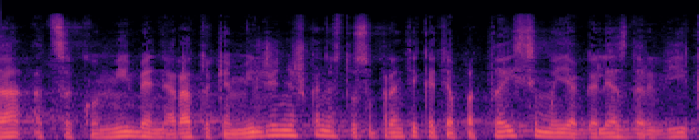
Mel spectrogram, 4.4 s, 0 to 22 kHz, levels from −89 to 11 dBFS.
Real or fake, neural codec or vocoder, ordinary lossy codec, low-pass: fake; vocoder, 44.1 kHz, 128 mel bands every 512 samples, BigVGAN v2; AAC, 48 kbps; 14.4 kHz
